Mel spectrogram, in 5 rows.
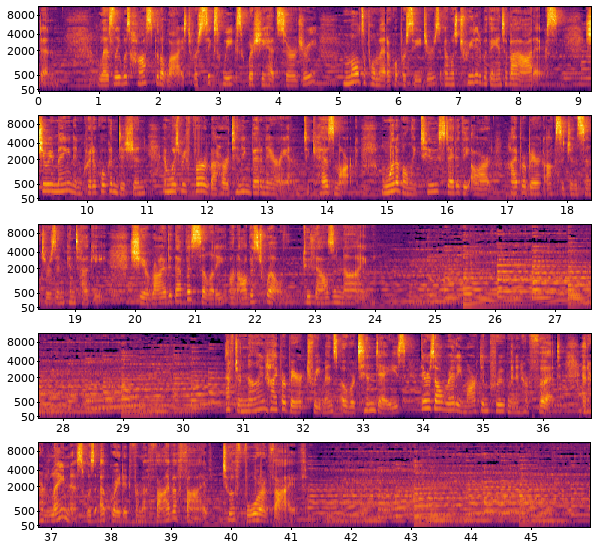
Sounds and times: Speech: 0.0 - 24.0, 30.7 - 41.3
Music: 0.0 - 45.9.

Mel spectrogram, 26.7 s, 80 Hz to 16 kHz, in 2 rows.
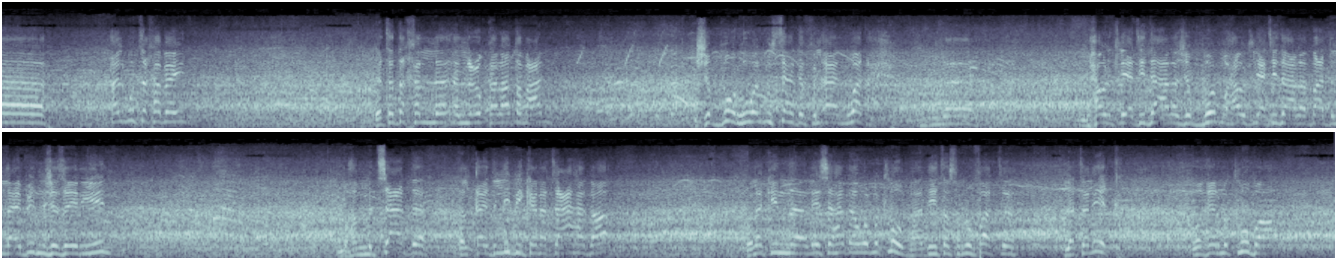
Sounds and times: Speech: 0.0 - 0.5, 1.1 - 1.9, 3.8 - 5.5, 6.9 - 9.8, 10.8 - 14.5, 16.7 - 19.4, 20.8 - 24.6, 25.2 - 26.1.

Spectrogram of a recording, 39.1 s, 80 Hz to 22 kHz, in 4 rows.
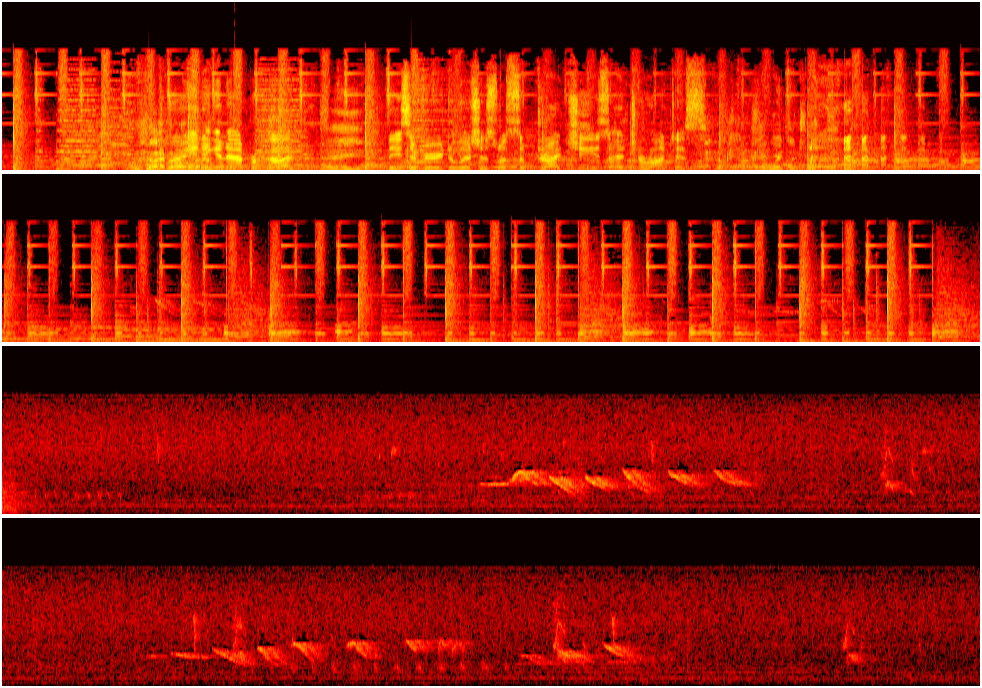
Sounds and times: Music: 0.0 - 19.8
Outside, rural or natural: 0.0 - 39.1.

